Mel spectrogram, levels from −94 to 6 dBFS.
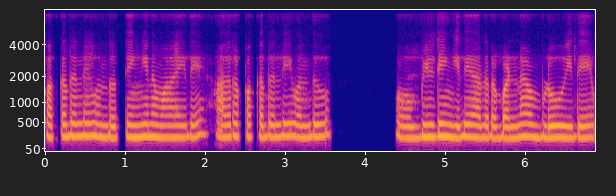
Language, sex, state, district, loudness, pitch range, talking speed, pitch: Kannada, female, Karnataka, Bangalore, -16 LUFS, 215-230 Hz, 120 wpm, 225 Hz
